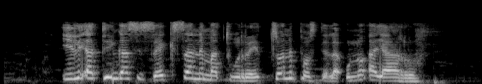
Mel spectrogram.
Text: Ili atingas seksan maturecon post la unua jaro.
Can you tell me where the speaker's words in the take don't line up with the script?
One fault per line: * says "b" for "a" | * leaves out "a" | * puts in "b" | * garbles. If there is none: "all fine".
all fine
